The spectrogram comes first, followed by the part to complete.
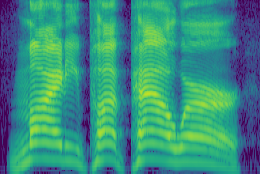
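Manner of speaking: rallying cheer with the word power drawn out. Urging everyone to cheer again even louder, with a louder shout. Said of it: "Really louder".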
